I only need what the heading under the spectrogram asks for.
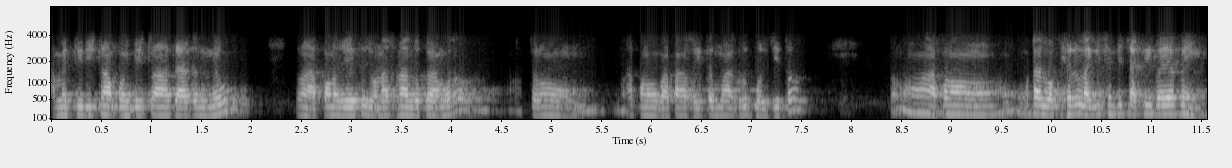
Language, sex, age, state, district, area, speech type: Odia, male, 18-30, Odisha, Khordha, rural, conversation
